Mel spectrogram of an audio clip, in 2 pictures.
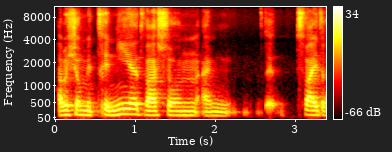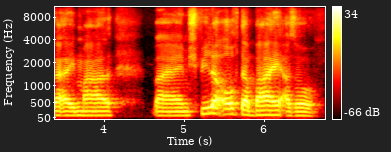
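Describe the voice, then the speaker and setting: A man's voice: mid-range voice, takes it slowly, a little mellow. A young man, a sportsman guest in a podcast interview, speaking hesitantly and searching for words. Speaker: athlete guest.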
